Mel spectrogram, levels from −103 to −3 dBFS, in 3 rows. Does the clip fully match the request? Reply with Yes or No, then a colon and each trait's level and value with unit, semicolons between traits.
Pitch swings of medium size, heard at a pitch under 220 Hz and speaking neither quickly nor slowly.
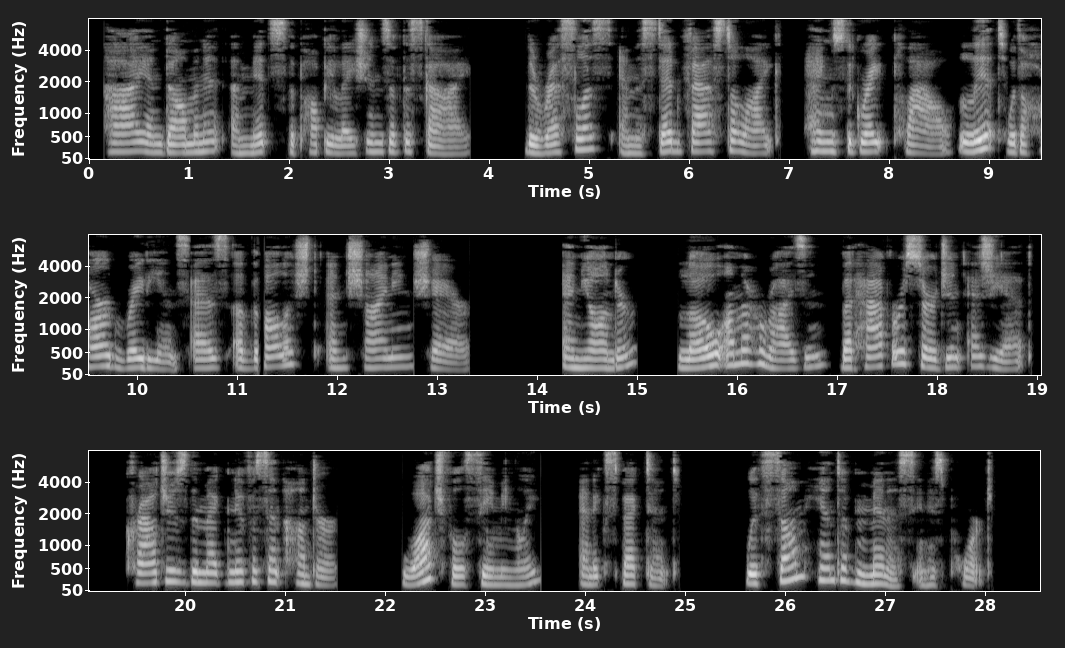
No: average, 3.5 semitones; high, 190 Hz; slow, 120 wpm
